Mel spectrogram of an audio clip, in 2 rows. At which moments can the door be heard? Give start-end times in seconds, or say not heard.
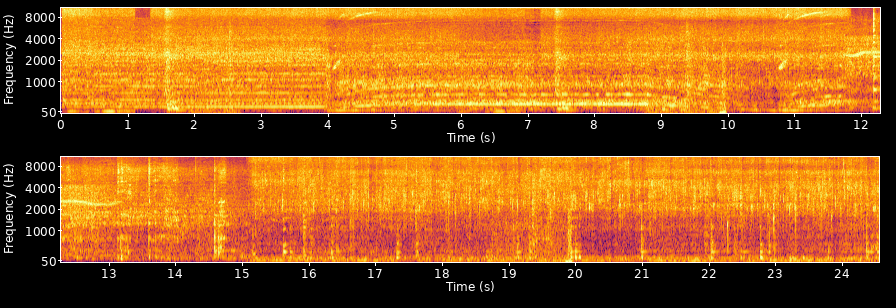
1.9-2.8, 8.7-10.0, 18.7-19.9.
